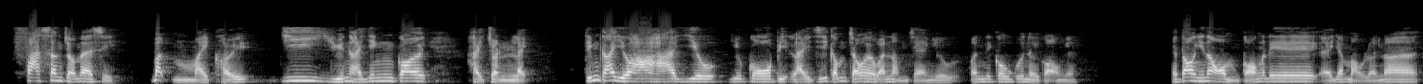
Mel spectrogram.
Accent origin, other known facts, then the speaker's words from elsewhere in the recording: Hong Kong; 其實你話點解我哋香港人會同你決裂呢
